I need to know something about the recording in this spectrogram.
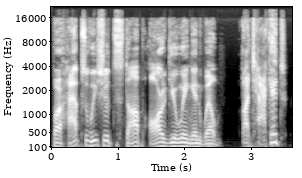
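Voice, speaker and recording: Man playing a low-voiced, wry young mage. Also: measured pace, a bit bright, no echo, clean studio sound. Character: wry, cautious young male lightning mage. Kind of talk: fantasy audio drama acting.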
